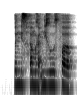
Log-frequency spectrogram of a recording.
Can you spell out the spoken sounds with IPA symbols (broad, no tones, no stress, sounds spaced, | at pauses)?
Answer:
ə nʲ ə z h ɐː m ɣ a̰ nʲ ɛ ɣ uː z f ʌ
